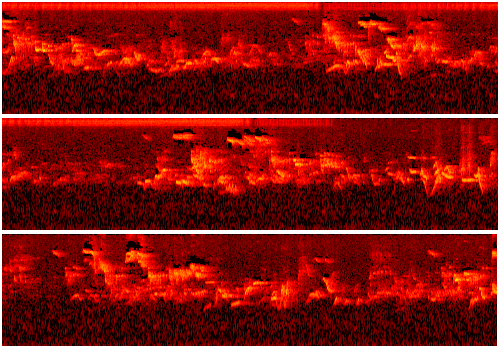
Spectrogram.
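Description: Wild birds chirping and singing in repeated bursts of quick, sweeping calls, with short lulls between them.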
